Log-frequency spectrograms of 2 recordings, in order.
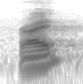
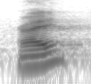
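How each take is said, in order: The two takes are said the same way.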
